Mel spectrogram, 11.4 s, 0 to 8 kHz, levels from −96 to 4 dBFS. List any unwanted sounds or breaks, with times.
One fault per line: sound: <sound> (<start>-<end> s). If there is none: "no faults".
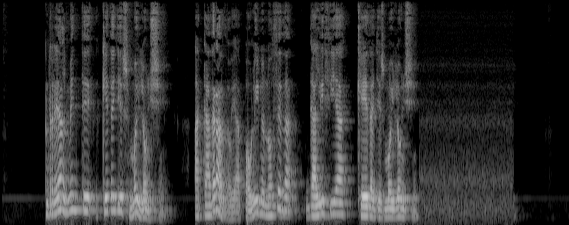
no faults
